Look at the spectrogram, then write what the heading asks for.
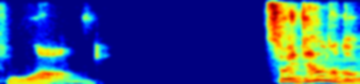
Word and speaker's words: Wang: he gave me w-a-n-g he was very specific saying it's pronounced wong so i did a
